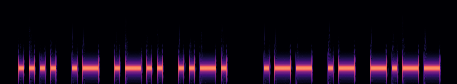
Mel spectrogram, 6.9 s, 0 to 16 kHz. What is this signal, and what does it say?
Morse code, heard as a keyed tone, about 15 wpm, 700 Hz. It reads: HALF WAY
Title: Sentences from Top 1000 Words - Review Part 1 - 15wpm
